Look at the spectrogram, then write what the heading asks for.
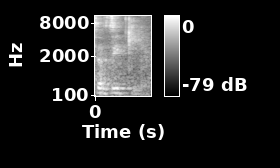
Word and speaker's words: tzatziki: And that's tzatziki.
